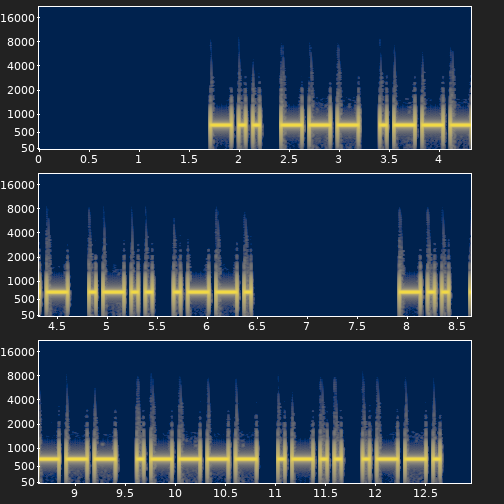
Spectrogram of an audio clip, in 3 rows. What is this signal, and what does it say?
Morse code, heard as a keyed tone, about 17 wpm, 700 Hz. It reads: DO1LP DO1LP
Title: DXCC-100 Call Signs - 5 Characters - Repeated 2x - 17wpm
